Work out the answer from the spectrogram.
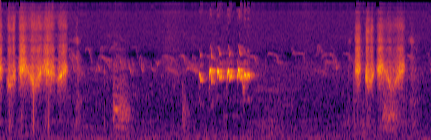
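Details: Sooty-headed bulbul singing during training: three short bursts of rapid bright chirps separated by quiet gaps of about two seconds, with faint background bird chatter.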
